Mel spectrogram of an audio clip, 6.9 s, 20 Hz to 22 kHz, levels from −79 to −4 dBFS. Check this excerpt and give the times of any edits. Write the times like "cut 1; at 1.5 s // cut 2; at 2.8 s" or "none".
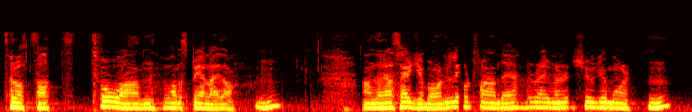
cut 1; at 1.8 s // cut 2; at 4.5 s // cut 3; at 5.6 s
